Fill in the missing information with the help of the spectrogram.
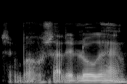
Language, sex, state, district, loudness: Hindi, male, Bihar, East Champaran, -22 LUFS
